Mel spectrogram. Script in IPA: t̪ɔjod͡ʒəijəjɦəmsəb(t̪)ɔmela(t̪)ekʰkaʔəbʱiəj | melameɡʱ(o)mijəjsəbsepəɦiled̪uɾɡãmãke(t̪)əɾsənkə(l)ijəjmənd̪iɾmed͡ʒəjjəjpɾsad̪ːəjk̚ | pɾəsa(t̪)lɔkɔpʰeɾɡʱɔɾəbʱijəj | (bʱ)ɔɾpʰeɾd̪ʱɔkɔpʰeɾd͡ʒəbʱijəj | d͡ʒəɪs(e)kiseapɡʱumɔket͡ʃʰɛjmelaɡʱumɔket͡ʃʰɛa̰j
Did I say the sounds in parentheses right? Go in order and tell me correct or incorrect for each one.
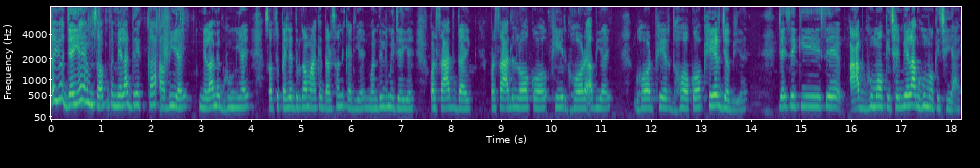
correct, incorrect: d̪, incorrect: u, incorrect: d̪, incorrect: ɾ, incorrect: d̪, incorrect: ɡʱ, correct

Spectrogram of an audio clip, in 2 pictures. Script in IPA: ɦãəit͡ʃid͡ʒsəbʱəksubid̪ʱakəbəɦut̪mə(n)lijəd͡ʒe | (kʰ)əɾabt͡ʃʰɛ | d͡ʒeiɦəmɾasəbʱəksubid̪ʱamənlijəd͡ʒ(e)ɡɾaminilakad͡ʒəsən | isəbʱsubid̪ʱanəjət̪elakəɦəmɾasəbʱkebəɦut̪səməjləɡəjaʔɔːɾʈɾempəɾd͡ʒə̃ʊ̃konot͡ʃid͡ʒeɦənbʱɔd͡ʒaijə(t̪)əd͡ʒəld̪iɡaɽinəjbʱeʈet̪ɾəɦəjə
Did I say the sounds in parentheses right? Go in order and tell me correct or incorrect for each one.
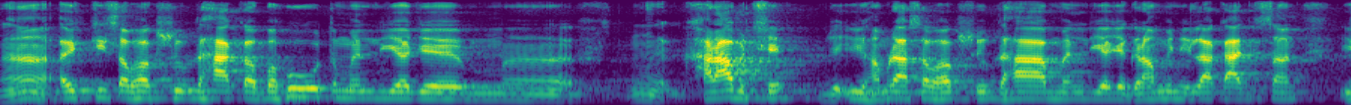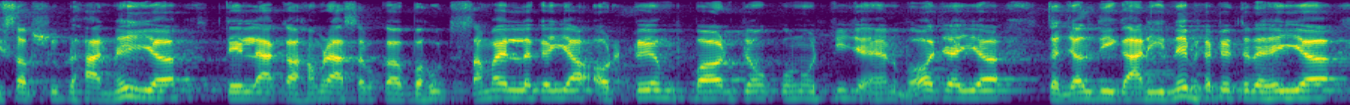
correct, correct, correct, correct

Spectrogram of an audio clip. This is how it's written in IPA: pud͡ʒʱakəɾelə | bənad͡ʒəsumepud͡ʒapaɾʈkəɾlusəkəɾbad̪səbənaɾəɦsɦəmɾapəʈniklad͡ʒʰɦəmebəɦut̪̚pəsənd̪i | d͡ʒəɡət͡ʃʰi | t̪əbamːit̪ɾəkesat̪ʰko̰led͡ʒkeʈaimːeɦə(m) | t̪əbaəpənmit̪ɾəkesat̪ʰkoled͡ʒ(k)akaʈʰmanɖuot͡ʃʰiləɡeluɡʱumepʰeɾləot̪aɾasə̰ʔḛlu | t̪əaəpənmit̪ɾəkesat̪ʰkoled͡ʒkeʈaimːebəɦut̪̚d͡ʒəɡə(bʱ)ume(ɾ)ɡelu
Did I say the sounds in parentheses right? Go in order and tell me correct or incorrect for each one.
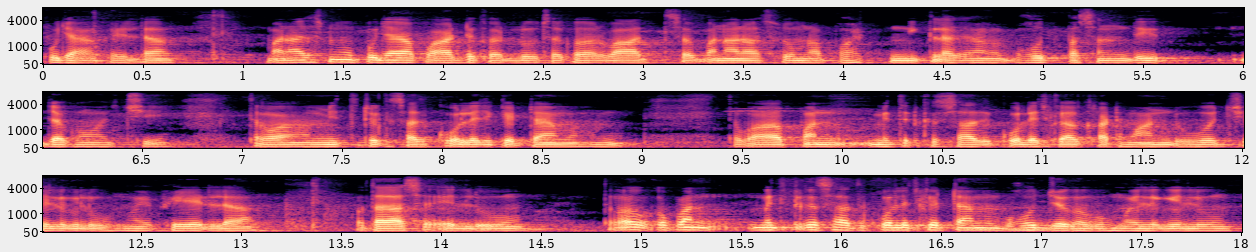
correct, correct, incorrect: ɡʱ, incorrect: l

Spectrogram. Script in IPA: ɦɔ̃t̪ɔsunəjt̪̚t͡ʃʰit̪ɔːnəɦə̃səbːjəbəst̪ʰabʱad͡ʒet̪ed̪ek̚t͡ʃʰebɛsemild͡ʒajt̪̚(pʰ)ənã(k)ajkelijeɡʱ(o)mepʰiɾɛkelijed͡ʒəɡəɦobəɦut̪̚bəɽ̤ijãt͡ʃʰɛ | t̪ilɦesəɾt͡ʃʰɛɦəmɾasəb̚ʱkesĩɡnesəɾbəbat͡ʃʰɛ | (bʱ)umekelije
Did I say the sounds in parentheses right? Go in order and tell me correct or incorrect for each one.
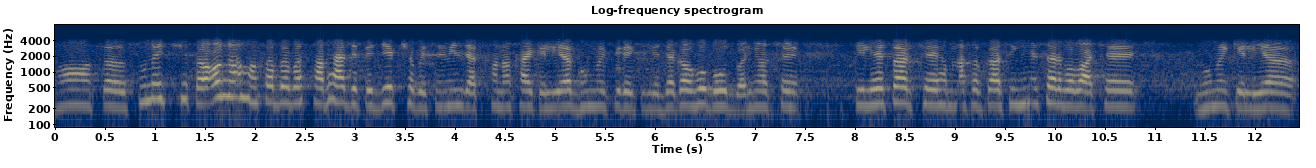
incorrect: kʰ, incorrect: kʰ, incorrect: u, incorrect: ɡʱ

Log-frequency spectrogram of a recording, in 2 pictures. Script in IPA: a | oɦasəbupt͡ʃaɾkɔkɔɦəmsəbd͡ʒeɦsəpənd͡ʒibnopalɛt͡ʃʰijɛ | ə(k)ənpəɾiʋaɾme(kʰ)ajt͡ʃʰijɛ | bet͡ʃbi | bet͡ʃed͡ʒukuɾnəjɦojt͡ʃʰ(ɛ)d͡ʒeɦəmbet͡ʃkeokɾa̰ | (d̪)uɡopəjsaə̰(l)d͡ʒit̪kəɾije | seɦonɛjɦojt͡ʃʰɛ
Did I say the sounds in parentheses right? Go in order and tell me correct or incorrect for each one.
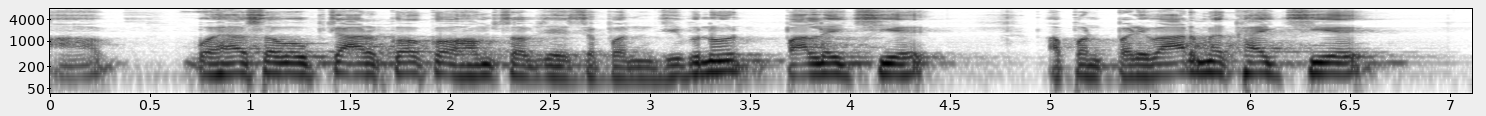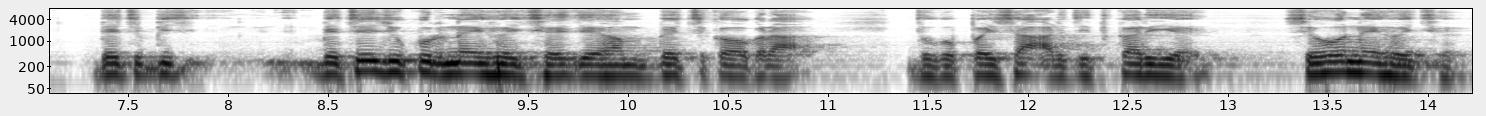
incorrect: p, correct, correct, correct, incorrect: ɾ

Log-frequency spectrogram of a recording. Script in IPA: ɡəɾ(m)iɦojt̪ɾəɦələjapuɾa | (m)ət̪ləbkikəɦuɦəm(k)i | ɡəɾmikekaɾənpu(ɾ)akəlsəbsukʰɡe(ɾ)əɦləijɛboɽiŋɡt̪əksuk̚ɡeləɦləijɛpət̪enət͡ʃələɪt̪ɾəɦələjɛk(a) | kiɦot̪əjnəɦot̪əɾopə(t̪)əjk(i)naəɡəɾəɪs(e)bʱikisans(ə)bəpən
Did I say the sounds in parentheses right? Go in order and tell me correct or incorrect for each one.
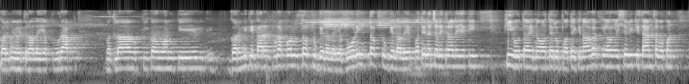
correct, correct, correct, correct, incorrect: l, incorrect: i, correct, correct, correct, correct

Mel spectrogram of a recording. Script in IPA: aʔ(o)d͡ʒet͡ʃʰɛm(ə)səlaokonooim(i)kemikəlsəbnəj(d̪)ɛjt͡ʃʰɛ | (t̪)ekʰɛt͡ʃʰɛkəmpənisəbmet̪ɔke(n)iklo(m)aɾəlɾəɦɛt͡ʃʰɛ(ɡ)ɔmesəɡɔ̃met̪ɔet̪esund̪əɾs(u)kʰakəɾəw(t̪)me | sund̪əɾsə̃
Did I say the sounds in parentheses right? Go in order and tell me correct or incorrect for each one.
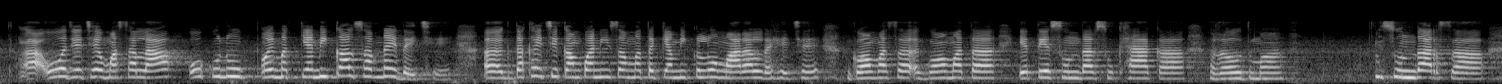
correct, correct, incorrect: e, correct, incorrect: d̪, incorrect: m, correct, correct, correct, incorrect: d̪

